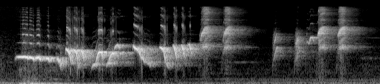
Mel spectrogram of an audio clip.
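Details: White-rumped shama (murai batu) lure song meant to draw replies from other birds: a rich, fast tumbling phrase of slurred whistles stepping upward, followed by bright squeaky chirps and short twittering notes.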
